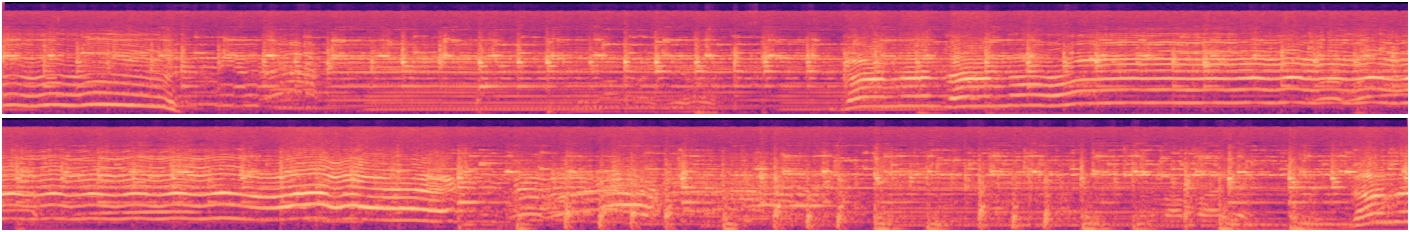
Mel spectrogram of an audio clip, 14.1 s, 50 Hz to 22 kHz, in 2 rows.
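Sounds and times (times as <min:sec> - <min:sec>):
man singing long wavering note: 0:00.0 - 0:09.4
instrumental accompaniment: 0:00.0 - 0:14.0
tabla strokes: 0:00.0 - 0:14.0.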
